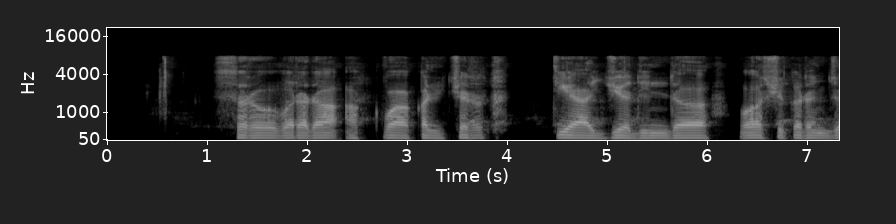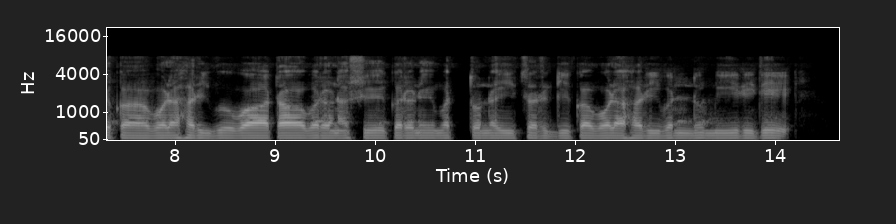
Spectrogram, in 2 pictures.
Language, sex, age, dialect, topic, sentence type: Kannada, male, 51-55, Mysore Kannada, agriculture, statement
